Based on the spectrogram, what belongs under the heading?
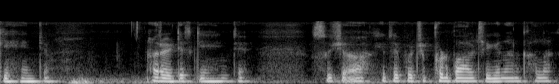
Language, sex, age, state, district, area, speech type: Kashmiri, male, 30-45, Jammu and Kashmir, Shopian, urban, spontaneous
